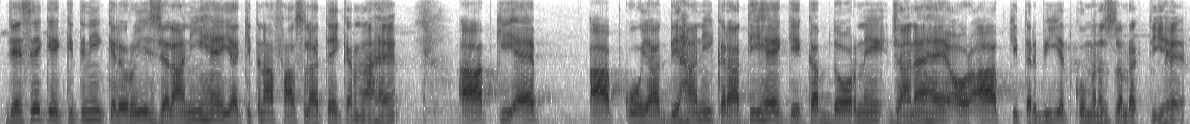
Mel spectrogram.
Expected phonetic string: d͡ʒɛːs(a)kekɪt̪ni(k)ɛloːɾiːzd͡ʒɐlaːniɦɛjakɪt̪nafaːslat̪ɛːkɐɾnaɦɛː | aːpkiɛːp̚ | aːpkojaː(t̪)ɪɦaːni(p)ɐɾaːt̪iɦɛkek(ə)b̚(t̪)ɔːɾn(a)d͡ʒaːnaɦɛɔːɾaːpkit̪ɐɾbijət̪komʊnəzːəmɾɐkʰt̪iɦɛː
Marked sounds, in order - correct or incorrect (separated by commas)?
incorrect, correct, incorrect, incorrect, incorrect, incorrect, incorrect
